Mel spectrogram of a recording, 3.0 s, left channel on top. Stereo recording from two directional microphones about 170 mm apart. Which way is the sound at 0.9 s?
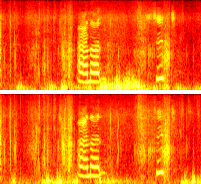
5° left (ahead or behind).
